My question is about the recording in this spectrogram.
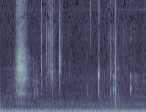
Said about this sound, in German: Der Blinker, der klackert ganz normal. Ja. Wobei das auch ein Geräusch ist, was in der Zwischenzeit generiert wird, weil diese Blink-Release von früher, die gibt es so gar nicht mehr.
